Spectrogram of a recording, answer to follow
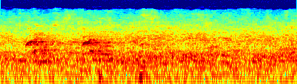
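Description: A dog giving two short barks about half a second apart, over the murmur of a crowd.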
